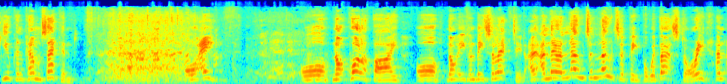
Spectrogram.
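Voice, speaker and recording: Self-absorbed champion athlete, highish voice, blunt and pedantic, radio sketch. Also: male voice, fairly bright tone, slight background noise. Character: blunt, self-absorbed champion sprint tricyclist, literal-minded man. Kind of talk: radio sketch comedy acting.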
